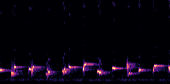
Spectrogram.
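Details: Rapid ropelan song of a yellow-vented bulbul, a lure recording for training other bulbuls: clear, liquid whistled notes alternating up and down, about three every second, with a faint low tone behind.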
